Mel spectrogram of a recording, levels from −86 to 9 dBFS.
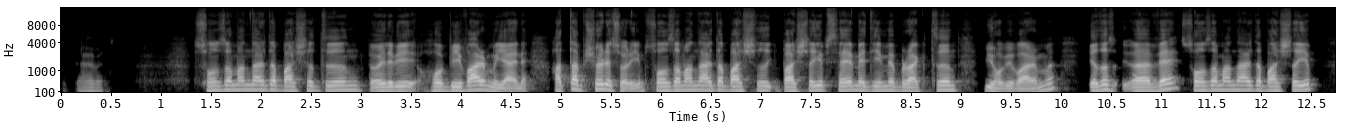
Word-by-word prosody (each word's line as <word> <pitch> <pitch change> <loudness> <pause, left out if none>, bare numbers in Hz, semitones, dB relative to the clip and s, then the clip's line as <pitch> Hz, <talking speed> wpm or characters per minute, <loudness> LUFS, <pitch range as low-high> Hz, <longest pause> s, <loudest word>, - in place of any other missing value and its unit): Evet. 115 0 -15 0.9
Son 145 +1 -3
zamanlarda 165 +1 0
başladığın 150 +2 -2
böyle 130 +3 +2
bir 145 0 +1
hobi 130 +2 -1
var 160 +2 +6
mı 140 -7 -1
yani? 105 -1 0 0.2
Hatta 150 +4 +1
bir - - -13
şöyle 180 -3 +2
sorayım 105 +6 -3
son 140 -1 0
zamanlarda 150 0 +1
başla 140 0 -1
başlayıp 140 +4 +1
sevmediğin 145 -1 0
ve 145 -2 -1
bıraktığın 125 +6 +1 0.3
bir 130 - 0
hobi 105 -1 -2
var 100 0 +2
mı 185 - -5 0.3
ya 130 - +2
da, 170 0 +2
eee, 125 0 +2
ve 200 +4 +3
son 150 -1 0
zamanlarda 160 -1 0
başlayıp 155 +5 0
145 Hz, 150 wpm, -22 LUFS, 130-155 Hz, 0.9 s, var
